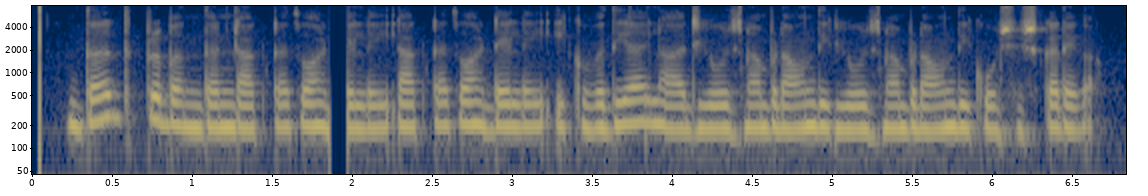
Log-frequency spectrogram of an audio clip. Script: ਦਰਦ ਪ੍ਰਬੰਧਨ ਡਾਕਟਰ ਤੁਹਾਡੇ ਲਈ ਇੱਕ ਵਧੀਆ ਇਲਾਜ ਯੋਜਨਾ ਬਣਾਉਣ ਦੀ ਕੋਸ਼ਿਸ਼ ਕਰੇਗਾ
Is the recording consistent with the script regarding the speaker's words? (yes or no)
no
